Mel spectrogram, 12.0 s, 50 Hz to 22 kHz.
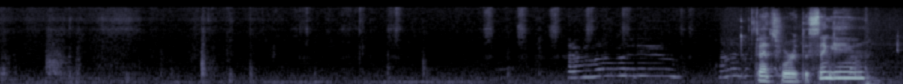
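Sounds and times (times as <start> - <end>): woman singing softly: 7.6 - 10.1.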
